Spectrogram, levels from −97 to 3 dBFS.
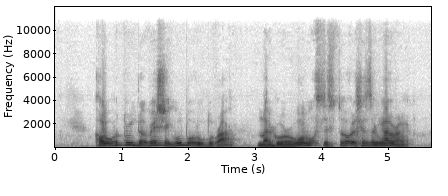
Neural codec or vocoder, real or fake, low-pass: codec, 24 kHz, 0.9 kbps, WavTokenizer, small release; fake; 10.8 kHz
